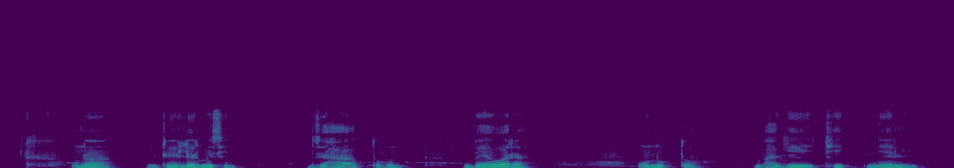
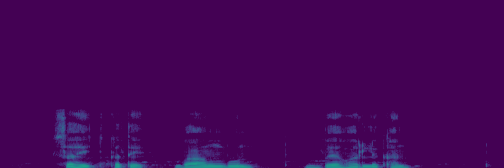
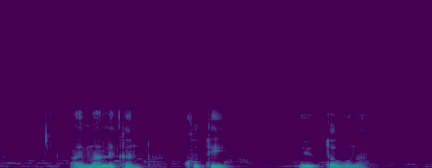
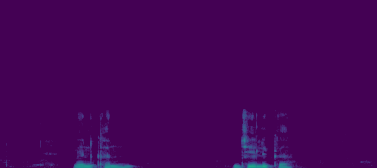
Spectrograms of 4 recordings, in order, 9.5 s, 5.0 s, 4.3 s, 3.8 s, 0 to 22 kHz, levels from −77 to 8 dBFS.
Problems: none marked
